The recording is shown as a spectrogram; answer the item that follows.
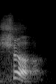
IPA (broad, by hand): ʃ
